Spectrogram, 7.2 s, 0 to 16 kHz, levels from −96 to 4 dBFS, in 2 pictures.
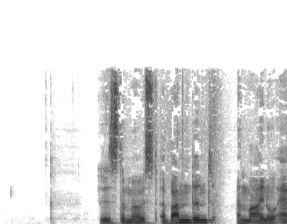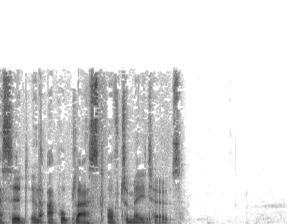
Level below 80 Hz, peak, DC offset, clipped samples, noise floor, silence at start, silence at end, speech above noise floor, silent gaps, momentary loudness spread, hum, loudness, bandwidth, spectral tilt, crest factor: -44 dBFS; -2 dBFS; under 0.1%; under 0.1%; -81 dBFS; 1.25 s; 1.35 s; 62 dB; none; 13 LU; none; -19 LUFS; 11.5 kHz; -4.5 dB/octave; 20 dB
